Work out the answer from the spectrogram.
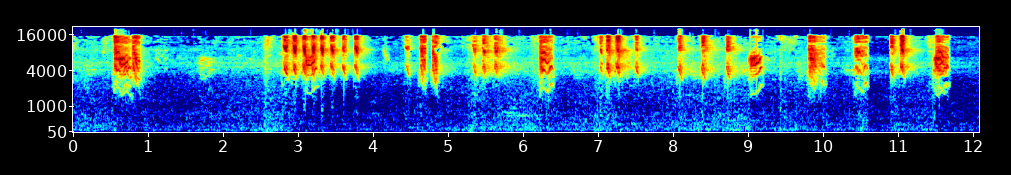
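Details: Repeated high chirps from a female double-collared seedeater, a call for warming up males, arrive in irregular bursts and doublets, some notes dropping in pitch, over a steady faint background hiss.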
